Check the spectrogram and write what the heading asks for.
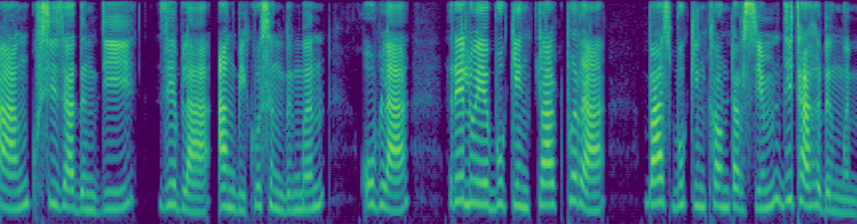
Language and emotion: Bodo, happy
